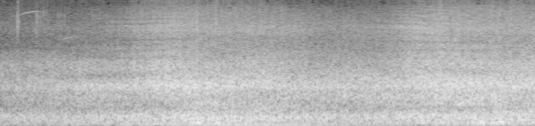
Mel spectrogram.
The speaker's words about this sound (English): You hear the traffic now. Lots of traffic. So even early on a Saturday morning, there's plenty of traffic.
